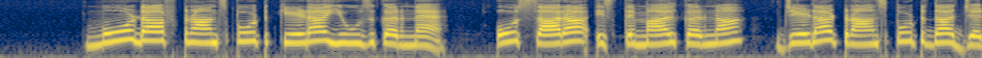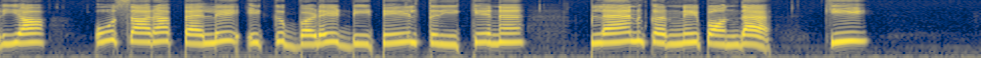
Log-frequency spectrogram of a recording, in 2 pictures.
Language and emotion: Dogri, neutral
